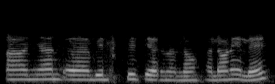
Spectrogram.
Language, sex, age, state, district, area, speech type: Malayalam, female, 45-60, Kerala, Idukki, rural, conversation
